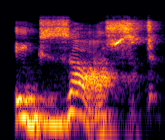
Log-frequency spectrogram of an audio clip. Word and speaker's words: exhaust: Exhaust, not exhaust.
